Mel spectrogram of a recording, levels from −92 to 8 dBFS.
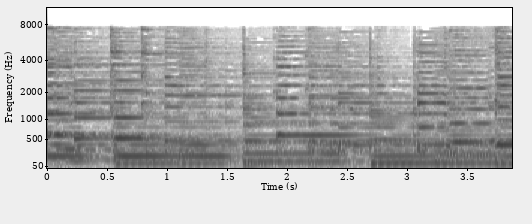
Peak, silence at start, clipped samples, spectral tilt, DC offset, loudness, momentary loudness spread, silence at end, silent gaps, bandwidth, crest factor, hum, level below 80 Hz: -8 dBFS; 0 s; under 0.1%; -4 dB/octave; under 0.1%; -24 LUFS; 6 LU; 0 s; none; 8 kHz; 16 dB; none; -46 dBFS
